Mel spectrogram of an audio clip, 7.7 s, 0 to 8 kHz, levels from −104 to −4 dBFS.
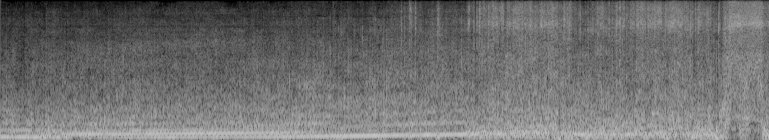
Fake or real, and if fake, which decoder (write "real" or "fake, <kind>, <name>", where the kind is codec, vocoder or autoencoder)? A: fake, codec, HILCodec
